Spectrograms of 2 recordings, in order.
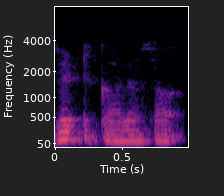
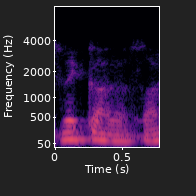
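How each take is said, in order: First: A t sound is heard before the k. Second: No t sound is heard before the k. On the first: The speaker calls it wrong. "not Zitkalasa" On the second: The speaker calls it right. "we pronounce it as Zikalasa"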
